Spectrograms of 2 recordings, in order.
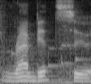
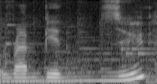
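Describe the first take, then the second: First: The word ends with a t sound. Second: The word ends with a d sound. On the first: The speaker calls it right. "it's Rabitsu" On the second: The speaker calls it wrong. "not Rabidzu"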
